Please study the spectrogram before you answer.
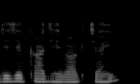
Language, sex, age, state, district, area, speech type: Maithili, male, 30-45, Bihar, Saharsa, rural, spontaneous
